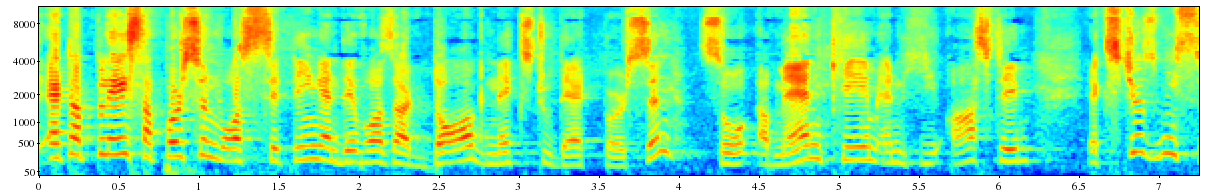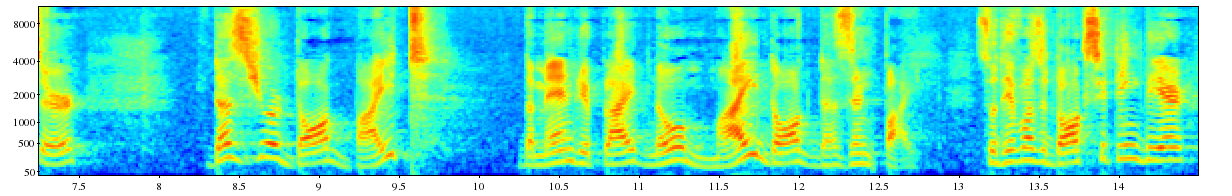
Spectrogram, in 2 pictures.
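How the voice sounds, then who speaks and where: A man with a Pakistani English accent teaching a live English class, lively and jokey, slipping into Urdu and Punjabi. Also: sits high. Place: classroom before a live audience.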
